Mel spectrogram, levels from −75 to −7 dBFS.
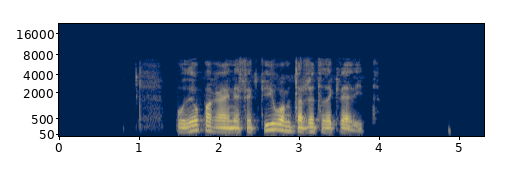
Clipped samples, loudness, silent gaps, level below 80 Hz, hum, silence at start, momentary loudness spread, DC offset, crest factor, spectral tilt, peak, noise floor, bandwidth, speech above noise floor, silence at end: under 0.1%; -23 LUFS; 1.37-1.45 s; -62 dBFS; none; 0.95 s; 20 LU; under 0.1%; 20 dB; -5.5 dB/octave; -6 dBFS; -45 dBFS; 7.8 kHz; 22 dB; 1.35 s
